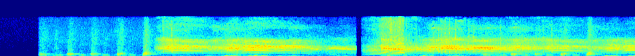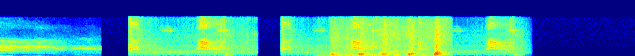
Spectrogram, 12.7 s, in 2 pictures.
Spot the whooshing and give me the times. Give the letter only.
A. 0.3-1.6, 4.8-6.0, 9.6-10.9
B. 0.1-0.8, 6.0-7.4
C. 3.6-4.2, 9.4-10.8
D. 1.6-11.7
A.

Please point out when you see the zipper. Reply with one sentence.
You can hear the zipper from 3.6 to 4.2 s and from 9.4 to 10.8 s.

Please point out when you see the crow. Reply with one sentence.
The crow can be heard from 1.6 to 11.7 s.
